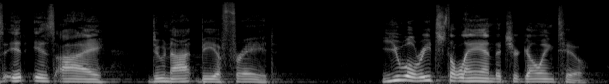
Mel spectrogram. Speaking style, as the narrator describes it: in the midst of that storm, Jesus calmly says

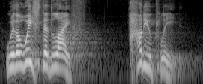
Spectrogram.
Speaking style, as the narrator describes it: they would shout

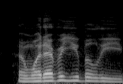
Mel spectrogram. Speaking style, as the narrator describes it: said

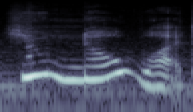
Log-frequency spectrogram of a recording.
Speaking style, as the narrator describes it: yelled, as I writhed to escape him

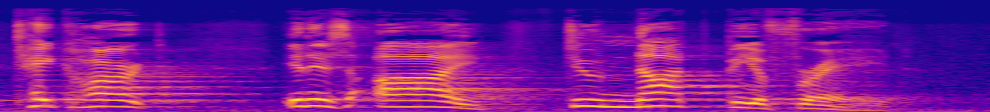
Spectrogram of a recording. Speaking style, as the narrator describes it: Perhaps he shouted to be overheard over the roar of the wind and the crash of the waves

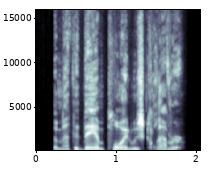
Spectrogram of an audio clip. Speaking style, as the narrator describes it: I said quietly

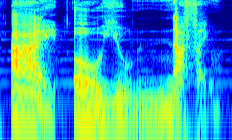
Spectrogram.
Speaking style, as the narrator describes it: snarled, her face alien for a moment, almost feline

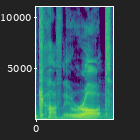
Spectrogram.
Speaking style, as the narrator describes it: groaned Malin

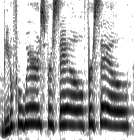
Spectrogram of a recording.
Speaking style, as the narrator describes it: she called out

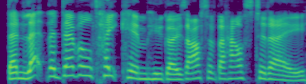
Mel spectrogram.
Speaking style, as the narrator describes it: When he was told the early hour, he shouted

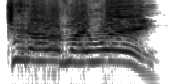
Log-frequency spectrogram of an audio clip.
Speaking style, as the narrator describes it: Mikhail screamed

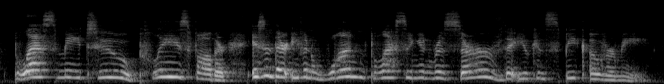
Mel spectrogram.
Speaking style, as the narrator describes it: pleads

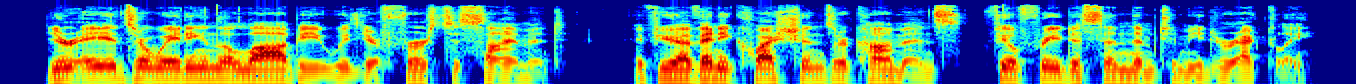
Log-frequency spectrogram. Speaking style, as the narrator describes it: Raising his voice above the applause, Evermore said

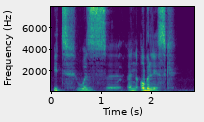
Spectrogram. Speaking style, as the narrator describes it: he said gravely

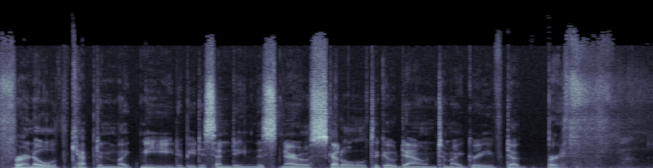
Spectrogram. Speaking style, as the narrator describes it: he would mutter to himself

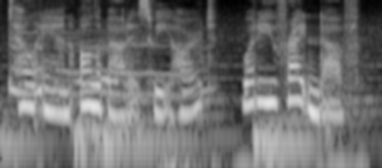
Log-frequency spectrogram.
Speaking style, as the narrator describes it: cuddled her sympathetically, and whispered

